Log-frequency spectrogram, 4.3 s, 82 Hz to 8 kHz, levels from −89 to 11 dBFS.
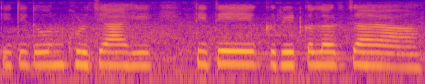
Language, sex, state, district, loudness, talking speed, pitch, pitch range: Marathi, female, Maharashtra, Washim, -14 LUFS, 125 wpm, 235 Hz, 230-240 Hz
